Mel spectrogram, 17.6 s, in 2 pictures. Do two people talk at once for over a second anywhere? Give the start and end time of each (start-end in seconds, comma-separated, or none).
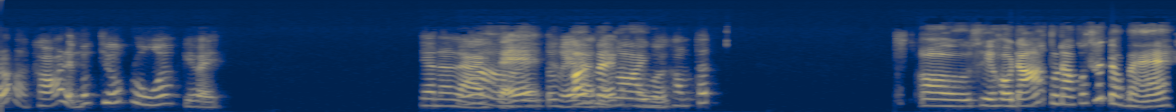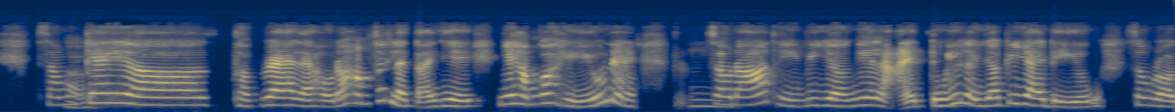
3.4-4.8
